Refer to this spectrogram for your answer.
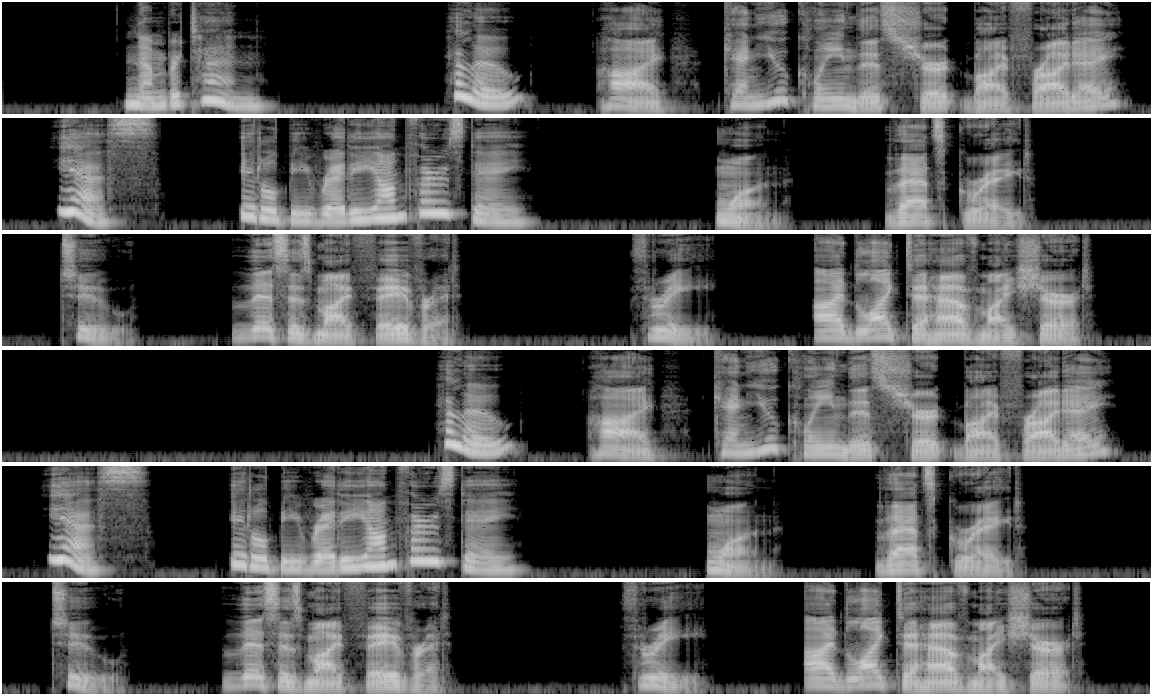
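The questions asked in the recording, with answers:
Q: Yes. It'll be ready on Thursday.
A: 1: That's great.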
